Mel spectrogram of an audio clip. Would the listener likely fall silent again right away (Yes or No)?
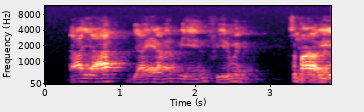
No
